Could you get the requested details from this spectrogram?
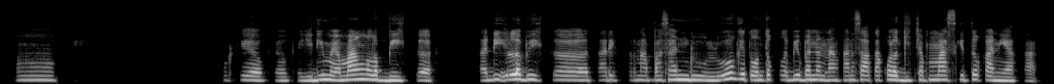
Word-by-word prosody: Oke. 200 -1 -9 1.4
Oke 200 +1 -7
oke 185 0 -3
oke. 175 0 -15
Jadi 180 +3 +1
memang 215 +3 +5
lebih 185 -2 +3
ke 190 -1 -1 0.5
tadi 200 +3 -2
lebih 225 -3 +5
ke 200 -1 -3
tarik 200 -1 -8
pernafasan 200 +2 -1
dulu 200 +4 +2
gitu 245 -2 0
untuk 215 +2 -3
lebih 205 +1 -2
menenangkan 195 -2 -1
saat 210 -1 -2
aku 210 +1 0
lagi 185 -3 +2
cemas 210 +2 -1
gitu 215 +1 -4
kan 200 -2 +1
ya 175 -1 +2
Kak? 165 -2 -13
200 Hz, 150 wpm, -22 LUFS, 190-210 Hz, 1.4 s, memang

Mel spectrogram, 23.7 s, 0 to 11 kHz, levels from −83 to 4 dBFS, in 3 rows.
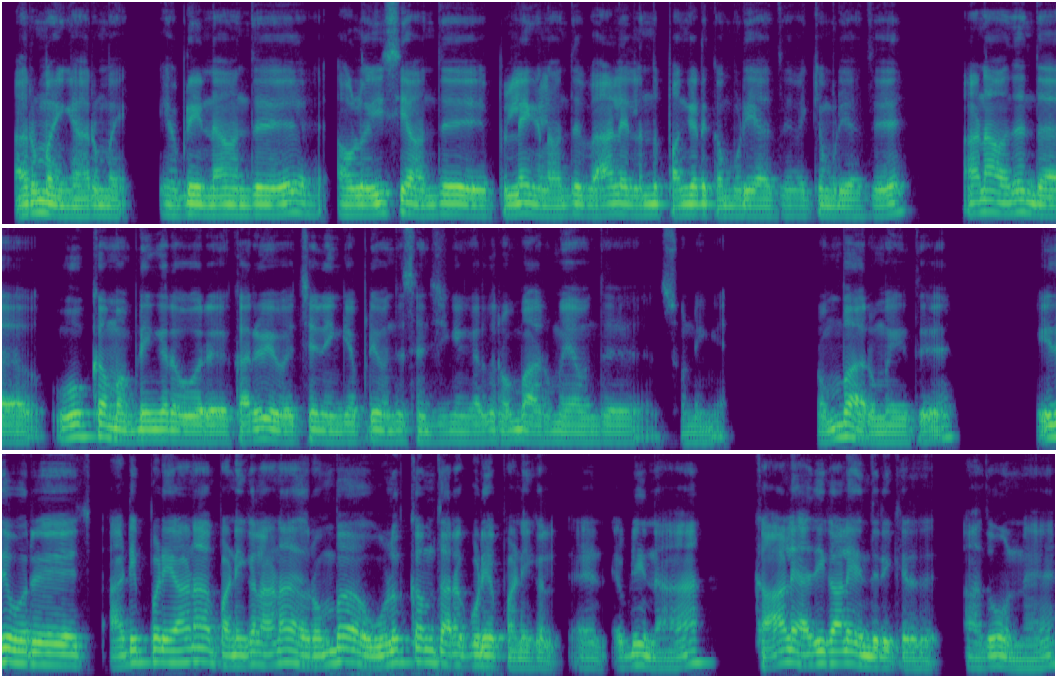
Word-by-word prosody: அருமைங்க, 105 -5 +3
அருமை. 95 -1 -1 0.4
எப்படீன்னா 100 0 +3
வந்து, 100 +2 +2 0.6
அவ்ளோ 100 0 +3
ஈஸியா 115 0 +1
வந்து 100 +3 0 0.4
பிள்ளைங்கள 105 -1 +1
வந்து, 105 +3 0
வேலையிலே 105 +1 0
வந்து 105 0 +2
பங்கெடுக்க 105 -1 +1
முடியாது, 95 0 -2
வைக்க 95 +2 -6
முடியாது. 90 +1 -3 0.7
ஆனா 120 +2 +1
வந்து, 120 +3 0
இந்த 105 -2 +2 0.6
ஊக்கம் 140 -4 +2
அப்படீங்குற 105 +2 +2 0.2
ஒரு 95 0 +2 0.2
கருவிய 110 +4 +2
வச்சு, 95 +3 -4
நீங்க 95 0 -2
எப்படி 105 +3 -2
வந்து 100 +1 -4
செஞ்சீங்கங்குறது, 95 +1 -5
ரொம்ப 105 +1 -1
அருமையா 95 0 -4
வந்து 90 0 -5 0.5
சொன்னீங்க. 90 0 -10 0.8
ரொம்ப 115 +9 0
அருமை 90 0 -2
இது. - - -5 0.9
இது 145 +3 +5
ஒரு 130 -1 +3 0.6
அடிப்படையான 140 +3 +2 0.2
பணிகள். 110 +3 +1
ஆனா, 135 +4 -1 0.2
ரொம்ப 130 +7 +1 0.3
ஒழுக்கம் 140 +3 +1
தரக்கூடிய 115 -1 +2
பணிகள். 90 -1 -4 0.3
ஏன் 90 -4 -9
எப்டீன்னா, 100 -4 -2 0.7
காலை 135 +8 +2
அதிகாலை 135 +1 +2
எந்திரிக்கிறது. 95 -6 0 0.3
அது 90 +3 -5
1. 85 0 -6
105 Hz, 125 wpm, -22 LUFS, 95-115 Hz, 0.9 s, இது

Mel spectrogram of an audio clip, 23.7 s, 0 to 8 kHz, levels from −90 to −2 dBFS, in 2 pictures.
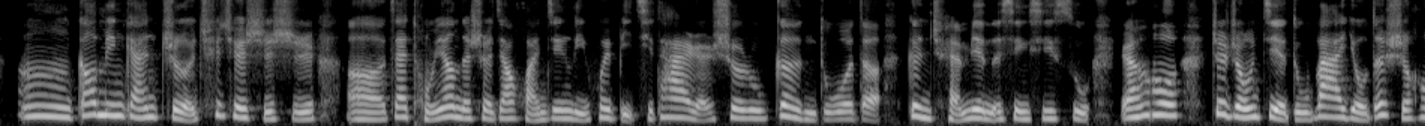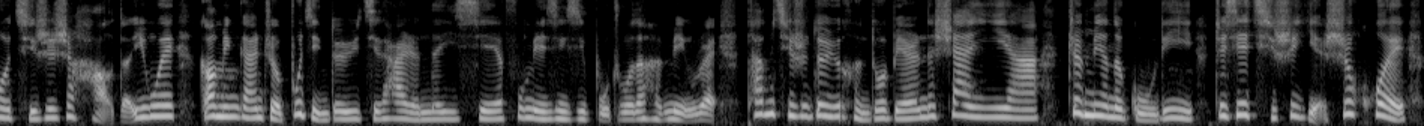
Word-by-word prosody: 嗯， 240 -1 +2
高 265 +6 +2
敏 270 -2 +5
感 230 -2 +1
者 195 -9 +2
确 275 - -5
确 245 -4 +3
实 210 -4 -2
实， 180 0 -2 0.2
呃， 175 -1 +1
在 230 +6 +1
同 180 -6 -3
样 235 +2 +4
的 200 -2 +2
社 195 -1 -2
交 190 +2 0
环 165 -4 -3
境 195 +2 0
里 160 -3 0
会 205 +6 -1
比 275 +9 -4
其 190 - -4
他 220 0 +1
人 160 -4 -2
摄 210 +4 0
入 195 -1 0
更 200 -6 +1
多 175 +2 -3
的 335 - -2 0.2
更 240 -5 +3
全 185 -5 -2
面 195 +1 +4
的 170 - 0
信 180 0 0
息 185 +2 -3
素。 185 -3 -3 0.2
然 225 +5 +4
后 275 -2 +5 0.3
这 300 -7 +2
种 230 -1 +6
解 205 -6 +5
读 165 0 0
吧， 230 +3 +4
有 195 -6 +2
的 245 - +2
时 230 -8 0
候 215 +2 -2
其 190 -2 -3
实 210 +4 -2
是 210 +3 -2
好 230 - -5
的， - - -6
因 225 - 0
为 250 0 +3 0.2
高 245 - +4
敏 235 -1 +3
感 215 -2 0
者 - - +1
不 290 0 -2
仅 190 - -2
对 180 +2 -1
于 180 +1 -1
其 180 0 -4
他 190 0 -3
人 170 -1 -2
的 175 0 -3
一 175 0 -4
些 185 +1 -2
负 215 +4 -9
面 195 -4 +1
信 180 +1 -2
息 180 +1 -4
捕 160 -4 -7
捉 170 +3 -4
得 180 - 0
很 175 -2 -8
敏 175 -6 -1
锐， 155 +4 -2 0.2
他 290 +1 -3
们 300 - +2
其 285 -3 -2
实 245 -1 -3
对 255 +1 +1
于 240 - 0
很 200 -8 -5
多 195 +3 -1
别 185 -1 -1
人 200 +3 0
的 240 - -1
善 250 -1 -1
意 225 0 -1
啊， 200 -1 0 0.2
正 325 -2 0
面 265 -2 +4
的 220 -2 +3
鼓 155 -7 -3
励， 195 +2 -2
这 255 - 0
些 275 +3 +2
其 255 -5 -3
实 250 +5 -2
也 225 - -3
是 300 - -1
会 275 - +1
205 Hz, 265 characters per minute, -31 LUFS, 180-240 Hz, 0.3 s, 种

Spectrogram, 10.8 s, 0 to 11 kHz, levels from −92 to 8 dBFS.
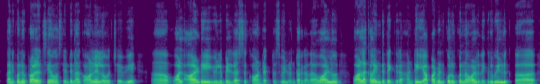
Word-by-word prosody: కానీ 175 +2 +1
కొన్ని 180 -1 +4
ప్రాజెక్ట్స్ 170 +1 +4
ఏం 160 - +3
వస్తాయి 155 0 -7
అంటే 155 0 -2
నాకు 140 0 -5
ఆన్లైన్‌లో 140 -3 +2
వచ్చేవి 110 -1 -4 0.5
ఆహ్, 130 0 -1 0.2
వాళ్ళు 140 +1 +2
ఆల్రెడీ 155 +2 +5 0.2
వీళ్ళు 135 -1 -3
బిల్డర్స్, 130 +1 -2 0.2
కాంట్రాక్టర్స్ 125 +1 -5
వీళ్ళు 115 -2 -6
ఉంటారు 115 +1 -6
కదా! 105 - -6 0.2
వాళ్ళు 155 +4 +4 0.4
వాళ్ళ 145 +5 +6
క్లైంట్ 155 +2 +2
దగ్గర 110 - -6 0.2
అంటే 140 +7 -5
ఈ - - -2
అపార్ట్మెంట్ 145 +4 0
కొనుక్కున్న 145 +2 +2
వాళ్ళ 145 -1 +3
దగ్గర, 185 +9 -5
వీళ్ళు 145 -1 +4 0.2
ఆహ్, 120 -2 +1
140 Hz, 165 wpm, -23 LUFS, 125-155 Hz, 0.5 s, వాళ్ళ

